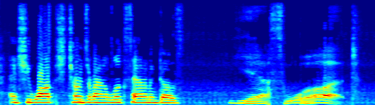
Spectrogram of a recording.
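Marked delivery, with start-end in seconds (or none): 3.2-4.8 sinister, menacing, evil-sounding voice. Retelling a cartoon where a mom scolds her son: imitating a mom turning evil. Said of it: "Like she turned all evil".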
